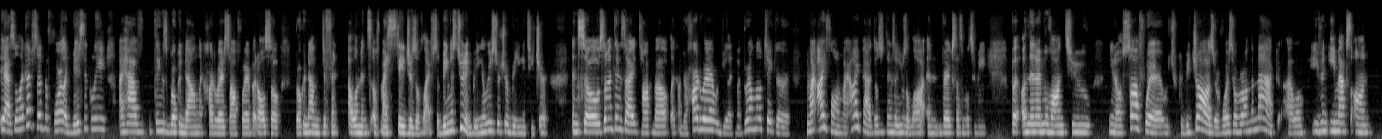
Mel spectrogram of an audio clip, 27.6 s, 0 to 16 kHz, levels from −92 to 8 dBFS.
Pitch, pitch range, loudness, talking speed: 195 Hz, 180-225 Hz, -24 LUFS, 210 wpm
